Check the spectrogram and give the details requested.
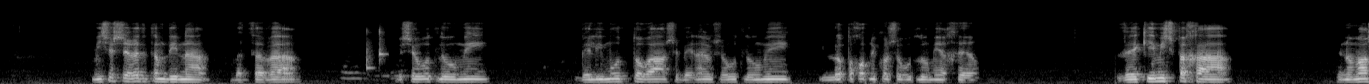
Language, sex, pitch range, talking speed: Hebrew, male, 110-165 Hz, 95 wpm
